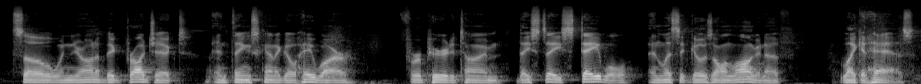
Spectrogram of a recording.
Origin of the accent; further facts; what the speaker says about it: Houston, Texas, United States; I was born and raised in Houston, Texas.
